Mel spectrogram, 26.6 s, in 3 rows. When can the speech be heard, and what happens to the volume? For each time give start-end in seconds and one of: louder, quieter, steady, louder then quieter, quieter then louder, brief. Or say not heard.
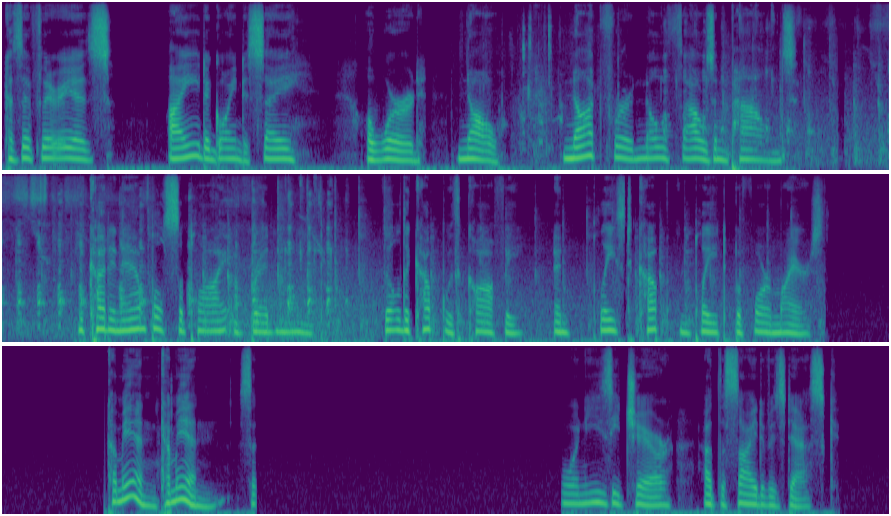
0.0-8.0 steady
9.6-17.1 steady
18.8-20.3 brief
23.3-26.1 brief.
